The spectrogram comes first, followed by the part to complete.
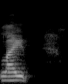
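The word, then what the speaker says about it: Leitz: you see this one think lights out it's pronounced lights and then carl earhard this is the producer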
